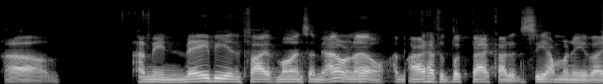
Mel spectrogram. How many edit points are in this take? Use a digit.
1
